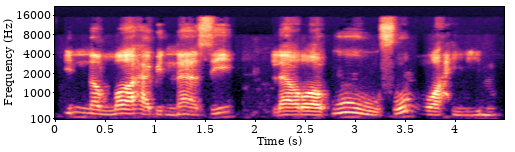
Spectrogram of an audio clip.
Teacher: Rauf pakai mat 2 harakat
